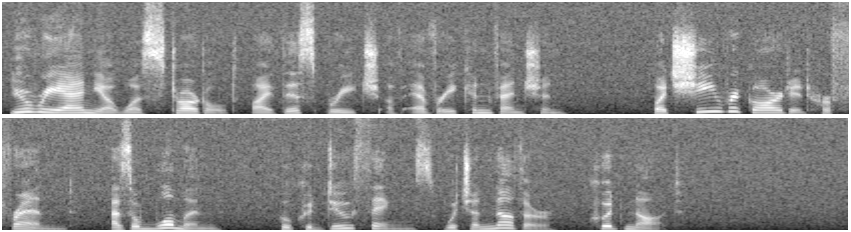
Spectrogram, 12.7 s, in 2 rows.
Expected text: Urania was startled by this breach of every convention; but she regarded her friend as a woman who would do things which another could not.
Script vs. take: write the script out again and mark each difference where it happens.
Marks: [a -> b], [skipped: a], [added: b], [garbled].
Urania was startled by this breach of every convention; but she regarded her friend as a woman who [would -> could] do things which another could not.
